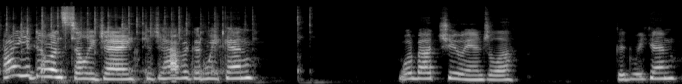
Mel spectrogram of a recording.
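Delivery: high, loud, bright hello to viewers; excited shout-out to a viewer; cheery greeting. Real, not acted. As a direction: call out a happy hello. Greeting livestream viewers by name.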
